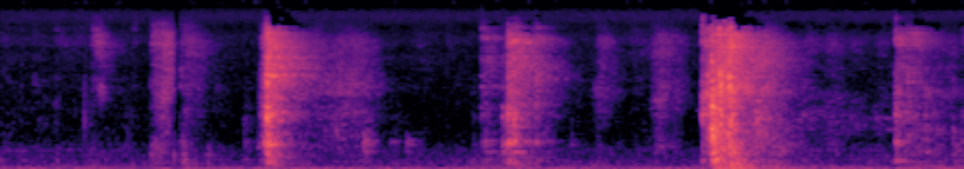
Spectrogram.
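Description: Clanks and knocks from work in a truck shop: a sharp one about two seconds in and a heavier, louder one about five seconds in, with lighter taps between, over a low steady hum.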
